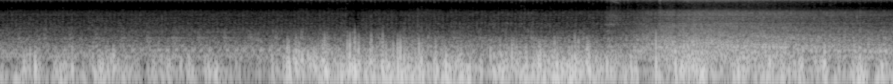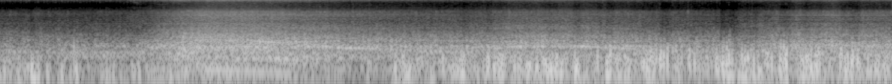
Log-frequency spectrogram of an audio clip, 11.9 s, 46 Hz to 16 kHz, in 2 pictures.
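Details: Kia Magentis 2.5 warmed to 80 °C after a −25 °C cold start, revved up and down: knocking thump on the exhaust note grows louder with revs; owner thinks it isn't a connecting rod.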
